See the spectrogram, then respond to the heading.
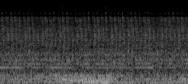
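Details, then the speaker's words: Land Rover Series four-cylinder with Weber carburetor idling while the mixture screw is set for maximum manifold vacuum (about 16): steady, even idle lifting slightly midway, no misses; normal idle. "See, you can hear the RPM climb up a little bit. 16. That's 16 is about right."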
